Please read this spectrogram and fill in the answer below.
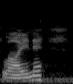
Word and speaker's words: Laine: because it's all also it's not just a French word for wall so it's also a Finnish word meaning a tiny wave in the ocean and we pronounce it liner but as we always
